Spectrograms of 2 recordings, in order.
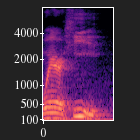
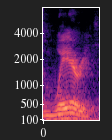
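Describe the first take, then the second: First: The h is pronounced and the words are separate. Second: The h is dropped and the words join together. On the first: "instead of saying" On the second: "it now is"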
